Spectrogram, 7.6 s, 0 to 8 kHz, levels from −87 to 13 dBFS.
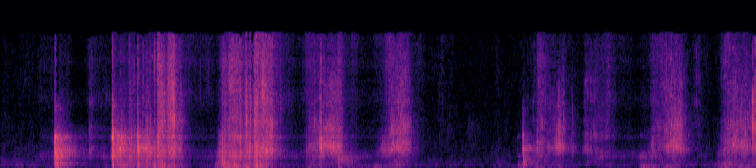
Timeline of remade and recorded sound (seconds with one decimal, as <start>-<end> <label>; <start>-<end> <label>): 0.0-0.4 recorded; 0.4-3.9 remade; 3.9-6.0 recorded; 6.0-6.6 remade; 6.6-7.6 recorded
